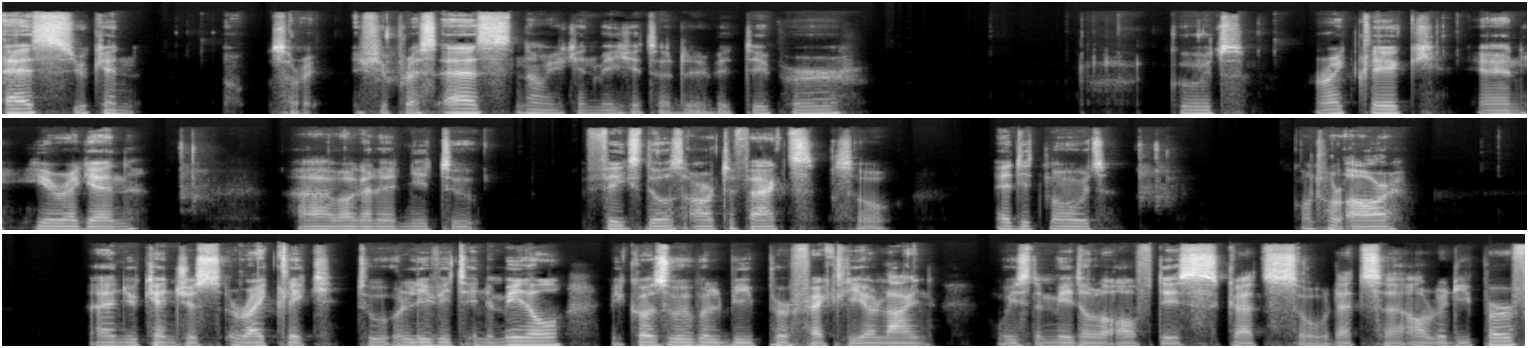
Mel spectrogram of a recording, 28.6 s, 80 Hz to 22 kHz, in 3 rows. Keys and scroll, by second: 2.2 s, 10.6 f, 14.2 Tab, 16.5 ctrl+r.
